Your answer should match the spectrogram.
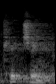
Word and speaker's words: Kitching: Kitching.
